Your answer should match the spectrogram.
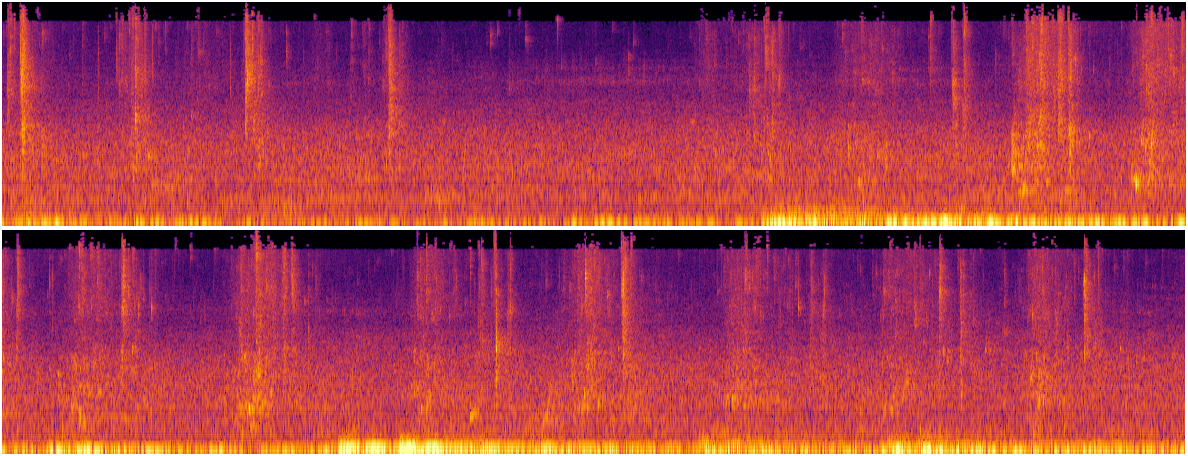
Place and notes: Nivelles, Belgium - Walking in the sewers
Walking in the Nivelles sewers. Its very very dirty and theres rats everywhere. Im worried about this, it could be dangerous. Thats why Im walking slowly.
